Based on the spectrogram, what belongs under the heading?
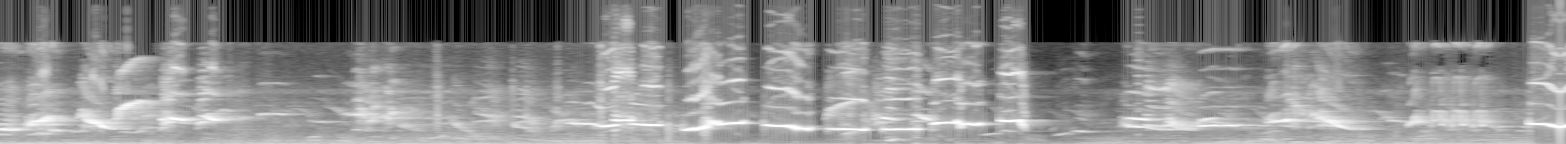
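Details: Oriental magpie-robin (kacer) in agitated, over-excited 'kanibal' style, meant to stir other magpie-robins into singing: loud, rapid run of whistled and scratchy high notes, sliding and varied, with short bursts repeating in quick succession and faint low murmuring beneath.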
